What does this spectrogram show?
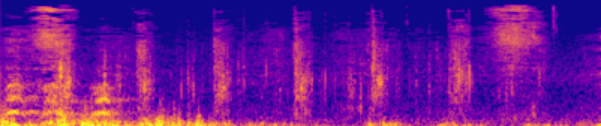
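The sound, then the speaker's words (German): A dog scuffles as it attacks the person recording, with quick pattering paw steps, brushing and snuffling noises in an irregular rhythm over about four seconds, and no talking. “Jetzt werde ich noch vom Hund attackiert.”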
